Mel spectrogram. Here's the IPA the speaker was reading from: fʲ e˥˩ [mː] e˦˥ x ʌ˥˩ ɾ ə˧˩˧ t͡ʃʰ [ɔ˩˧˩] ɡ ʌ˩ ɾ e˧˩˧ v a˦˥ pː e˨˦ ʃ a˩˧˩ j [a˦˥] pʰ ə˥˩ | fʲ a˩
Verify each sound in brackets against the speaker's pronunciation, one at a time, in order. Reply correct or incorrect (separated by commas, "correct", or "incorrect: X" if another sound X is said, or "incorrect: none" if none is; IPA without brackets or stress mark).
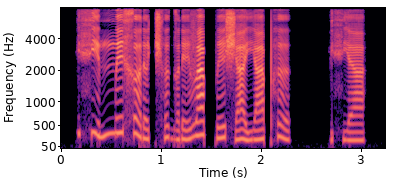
correct, incorrect: ə˩˧˩, incorrect: a˨˦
